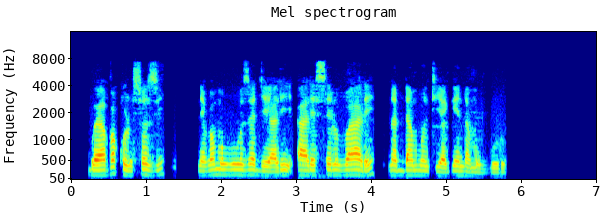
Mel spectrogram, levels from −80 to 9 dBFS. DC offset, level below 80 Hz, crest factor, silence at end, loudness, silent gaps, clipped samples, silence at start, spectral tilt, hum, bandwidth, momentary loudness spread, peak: under 0.1%; -66 dBFS; 18 dB; 1.2 s; -19 LUFS; 1.27-1.32 s, 1.42-1.69 s, 4.07-4.15 s; under 0.1%; 0.25 s; -3.5 dB/octave; none; 8 kHz; 11 LU; -2 dBFS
